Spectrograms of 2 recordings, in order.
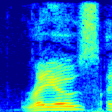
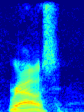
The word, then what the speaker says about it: Rao's: May I suggest Rao's, I believe is how it's pronounced. R-A-O.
